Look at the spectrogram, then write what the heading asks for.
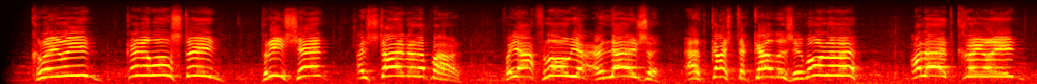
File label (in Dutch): straatroep carbonsteen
